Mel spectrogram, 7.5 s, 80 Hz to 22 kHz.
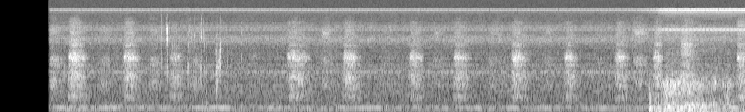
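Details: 15-year-old male Chihuahua, 4.4 kg, with persistent cough a month after tracheal surgery (extraluminal prosthesis, permanent tracheostomy): rapid, noisy breaths with harsh upper airway sounds; laryngeal paralysis and collapse with dynamic pharyngeal narrowing on expiration.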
